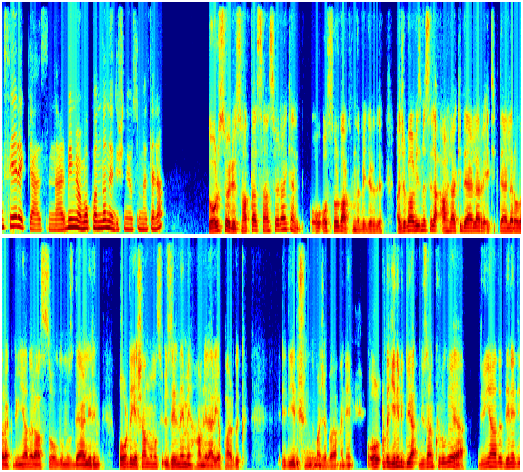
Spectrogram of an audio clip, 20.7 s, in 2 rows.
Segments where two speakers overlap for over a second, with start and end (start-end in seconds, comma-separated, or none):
none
